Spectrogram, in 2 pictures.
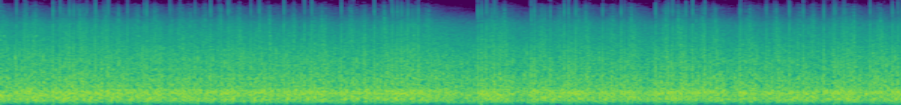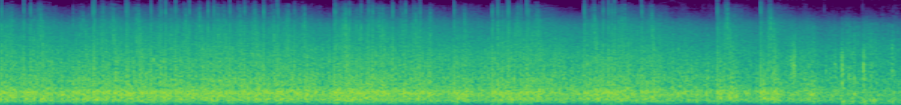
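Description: Ground firework fountain spraying a tall column of sparks: a continuous loud crackling hiss, thick with tiny pops, that eases off near the end.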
